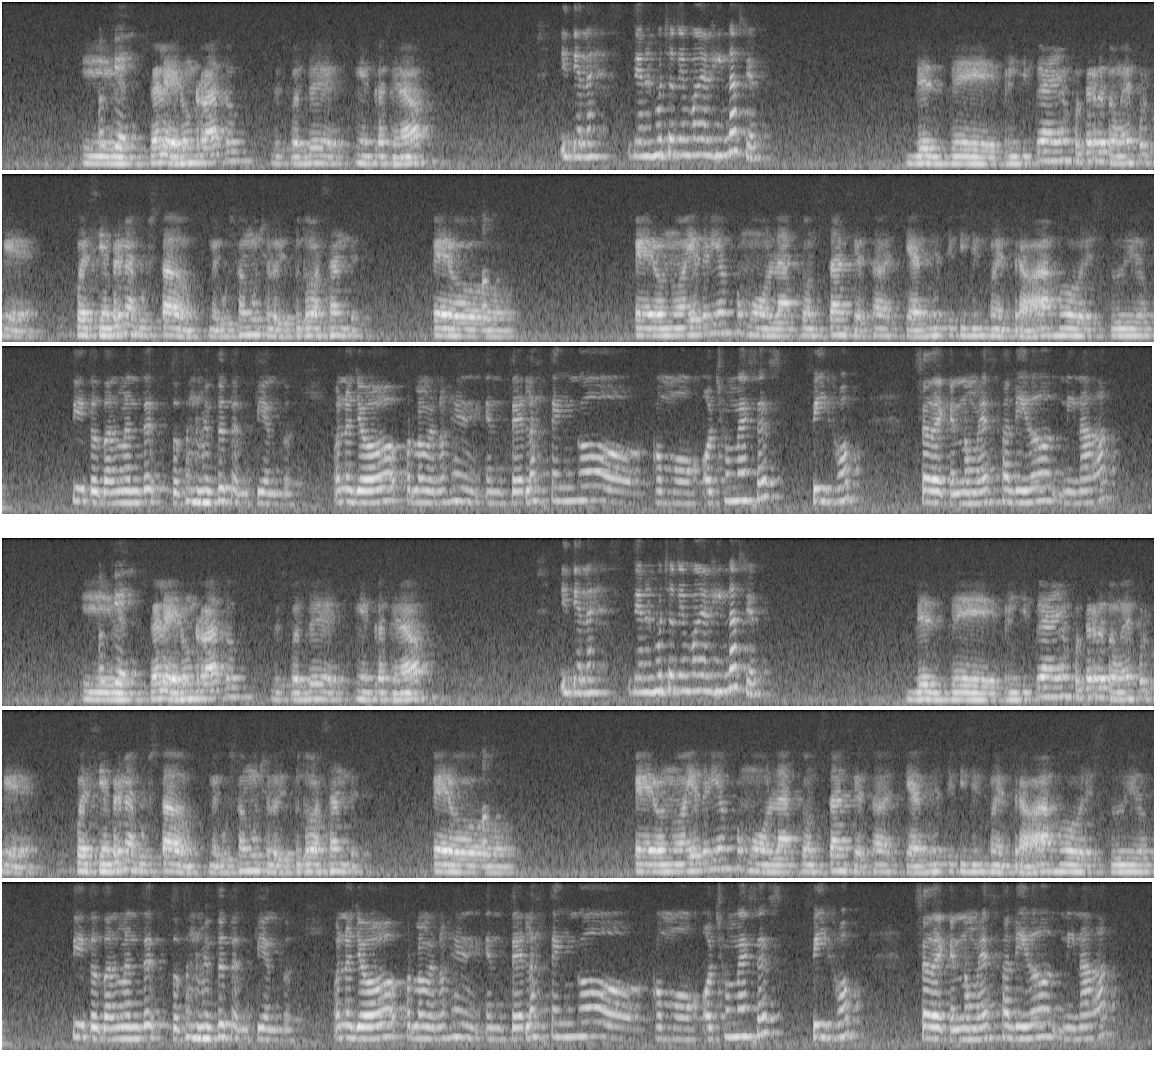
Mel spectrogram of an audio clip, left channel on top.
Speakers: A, on the right; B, in the centre.
A: y
B: Ok.
A: me puse a leer un rato después de, mientras cenaba.
B: ¿Y tienes, tienes mucho tiempo en el gimnasio?
A: Desde principio de año fue que retomé porque pues siempre me ha gustado, me gusta mucho, lo disfruto bastante, pero,
B: Ok,
A: pero no había tenido como la constancia, ¿sabes? Que a veces es difícil con el trabajo, el estudio.
B: Sí, totalmente, totalmente te entiendo. Bueno, yo por lo menos en, en telas tengo como ocho meses fijo, o sea, de que no me he salido ni nada.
